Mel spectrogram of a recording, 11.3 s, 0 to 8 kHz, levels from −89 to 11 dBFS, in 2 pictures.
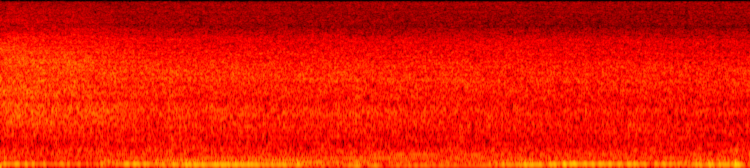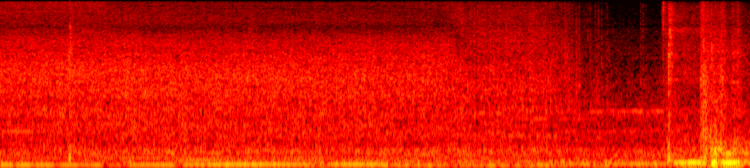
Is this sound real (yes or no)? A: yes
